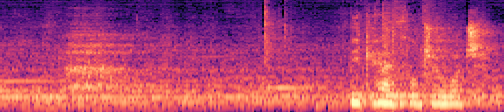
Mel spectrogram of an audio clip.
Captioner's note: sighs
